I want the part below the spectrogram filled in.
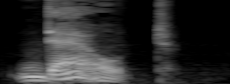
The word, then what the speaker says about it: doubt: It's a silent B, similar to the word duda, doubt.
